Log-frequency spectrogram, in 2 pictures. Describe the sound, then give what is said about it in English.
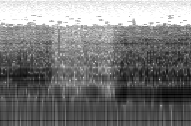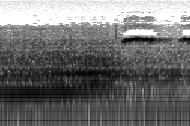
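A general's car engine revs up and pulls away, its steady hum climbing in pitch as it accelerates, loud. A brief high police whistle sounds near the end. “As the car pulled away, a police whistle sounded.”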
